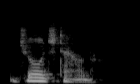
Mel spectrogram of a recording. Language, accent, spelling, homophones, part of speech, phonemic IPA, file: English, Southern England, Georgetown, George Town, proper noun, /ˈd͡ʒɔː(ɹ)d͡ʒtaʊn/, LL-Q1860 (eng)-Georgetown.wav
- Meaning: 1. The capital city of Guyana; named for George III of the United Kingdom 2. The capital city of Guyana; named for George III of the United Kingdom.: The Guyanese government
